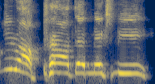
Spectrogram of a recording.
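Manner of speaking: nearly shouting how proud he is; proud outburst. Real, not acted. To the interviewer about his passport, a proud near-shout.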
